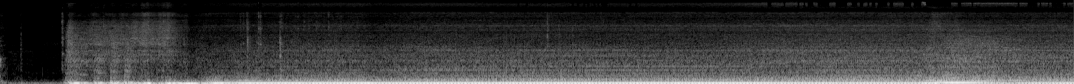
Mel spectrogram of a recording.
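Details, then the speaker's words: Turbo Acura RSX Type-S just fitted with Walbro 450 fuel pump on stock assembly: pump primes loudly, then engine cranks briefly, catches right away and settles into a smooth, even idle with a steady low note; healthy. "Alright, I'm going to go ahead and prime it, and we'll hear if it primes. Oh yeah, that thing's nice and loud."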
